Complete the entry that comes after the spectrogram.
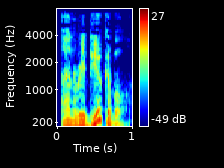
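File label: "unrebukable", British English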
